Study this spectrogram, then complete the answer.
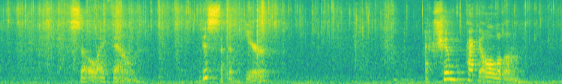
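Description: An elderly woman speaks calmly and clearly, close to a microphone.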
